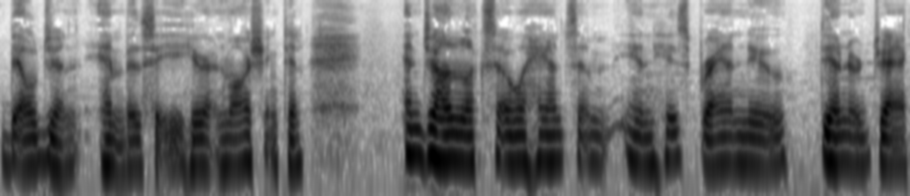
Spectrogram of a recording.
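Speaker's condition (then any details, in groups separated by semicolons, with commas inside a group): Spasmodic dysphonia; requires hard work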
